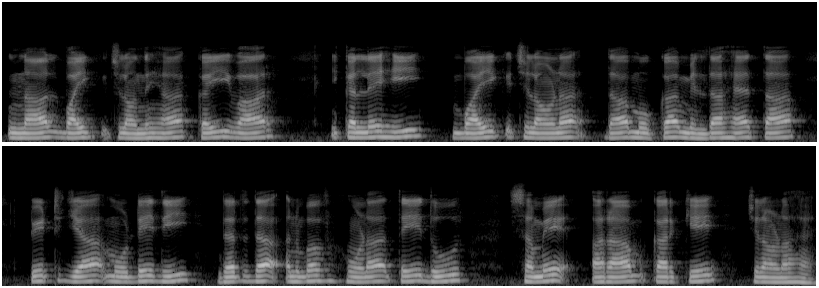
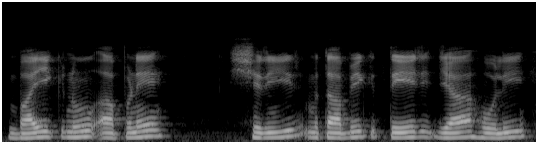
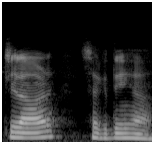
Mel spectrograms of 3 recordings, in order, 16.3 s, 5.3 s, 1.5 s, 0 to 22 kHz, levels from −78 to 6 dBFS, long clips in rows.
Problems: none marked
